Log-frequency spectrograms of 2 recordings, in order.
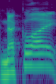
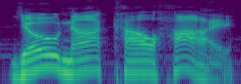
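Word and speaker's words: Unukalhai: Knuckle-Eye is a dual star in the constellation Serpens, pronounced Yo-Na-Kal-Hai. Knuckle-Eye has bothered me every time you say it.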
